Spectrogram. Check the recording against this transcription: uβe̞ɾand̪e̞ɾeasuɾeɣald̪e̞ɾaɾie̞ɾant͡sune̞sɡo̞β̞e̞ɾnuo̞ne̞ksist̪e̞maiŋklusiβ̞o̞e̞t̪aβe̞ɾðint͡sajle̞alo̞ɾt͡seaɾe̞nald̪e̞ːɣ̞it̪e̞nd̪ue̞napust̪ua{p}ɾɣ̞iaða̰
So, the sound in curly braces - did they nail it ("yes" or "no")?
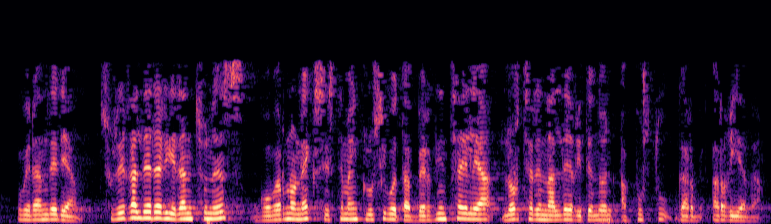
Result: no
